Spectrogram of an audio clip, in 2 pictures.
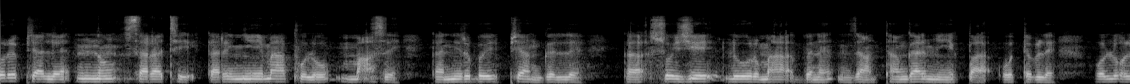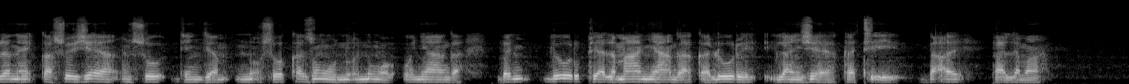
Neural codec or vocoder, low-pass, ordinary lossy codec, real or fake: codec, 16 kHz in and 24 kHz out, 2.2 kbps, FireRedTTS-2 codec; 9.9 kHz; AAC, 32 kbps; fake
